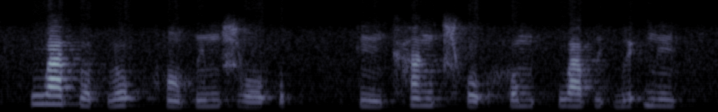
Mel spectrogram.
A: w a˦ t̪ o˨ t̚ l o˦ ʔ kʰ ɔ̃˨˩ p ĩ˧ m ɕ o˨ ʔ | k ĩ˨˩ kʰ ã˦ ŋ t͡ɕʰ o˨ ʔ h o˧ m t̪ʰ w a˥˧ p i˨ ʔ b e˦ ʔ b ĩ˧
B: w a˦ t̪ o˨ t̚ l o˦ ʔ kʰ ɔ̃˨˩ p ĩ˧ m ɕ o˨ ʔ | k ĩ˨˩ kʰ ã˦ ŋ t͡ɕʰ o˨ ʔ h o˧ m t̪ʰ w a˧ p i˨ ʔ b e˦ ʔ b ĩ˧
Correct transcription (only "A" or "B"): B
